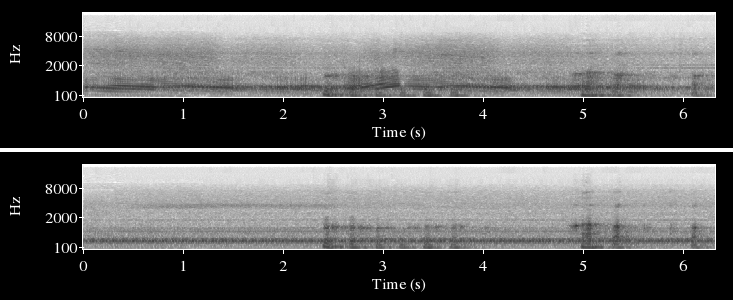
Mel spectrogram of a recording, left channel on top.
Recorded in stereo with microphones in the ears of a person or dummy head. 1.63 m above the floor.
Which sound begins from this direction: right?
Laughter, at 2.4 s.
